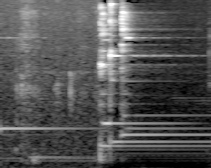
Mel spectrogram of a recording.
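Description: Hugh Tracey kalimba: a note fading out, then about a second in several metal tines plucked almost together, ringing on as steady bell-like tones that slowly die away.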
